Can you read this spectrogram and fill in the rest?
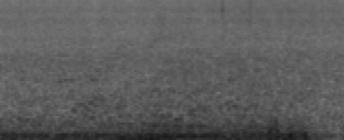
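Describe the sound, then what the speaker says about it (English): Heavy rain pouring down in New Orleans, a loud, steady wash of rainfall on surfaces with a low rumble underneath, fading slightly at the end. "evidently here in New Orleans, it rains a lot."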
